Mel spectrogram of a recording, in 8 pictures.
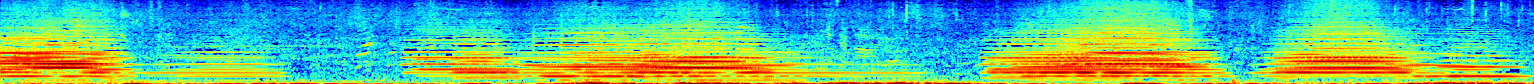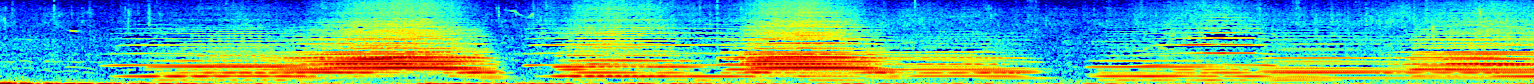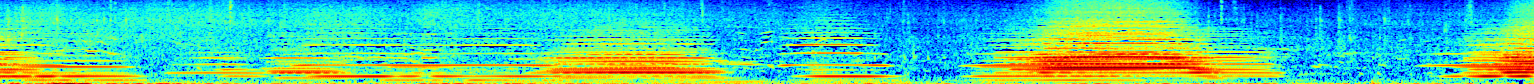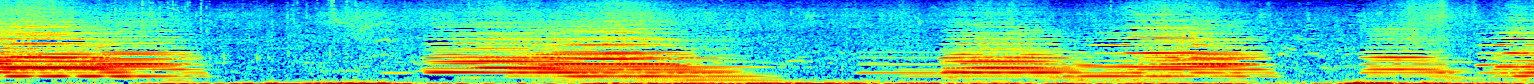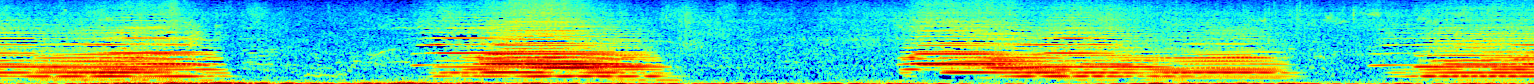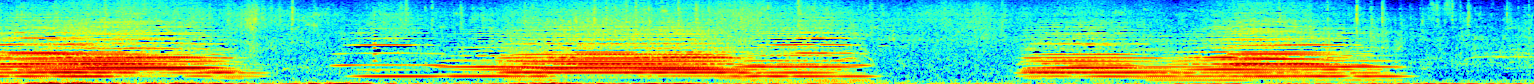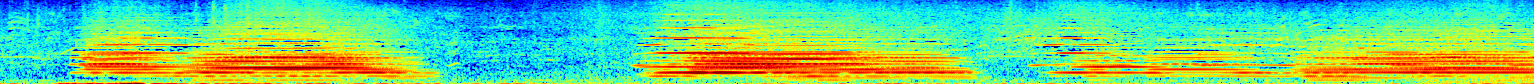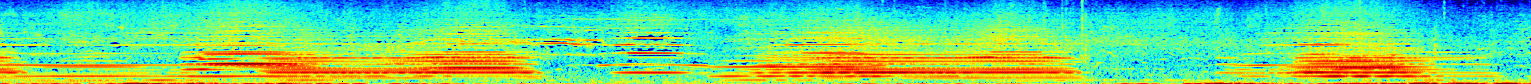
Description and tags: Blackpool High Tide Organ
United-Kingdom, Liam-Curtin, Blackpool, England, Blackpool-High-Tide-Organ, Tide-Organ, UK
